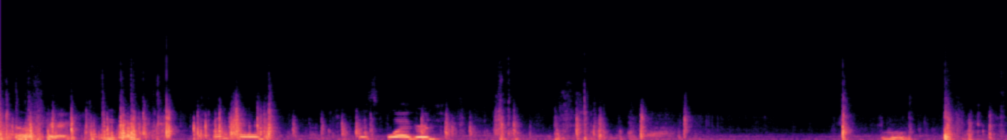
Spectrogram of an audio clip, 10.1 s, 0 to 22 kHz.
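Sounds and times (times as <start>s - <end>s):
paper snap: 0.0s - 7.1s
paper rustling and crinkling: 0.0s - 7.8s, 8.4s - 10.0s.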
